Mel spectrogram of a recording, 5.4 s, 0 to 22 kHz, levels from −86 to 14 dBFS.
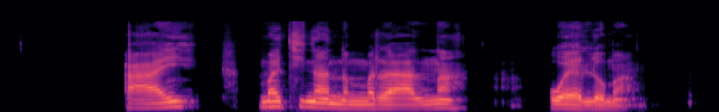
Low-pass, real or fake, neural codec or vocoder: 10.8 kHz; fake; codec, 24 kHz, 3.1 kbps, DualCodec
